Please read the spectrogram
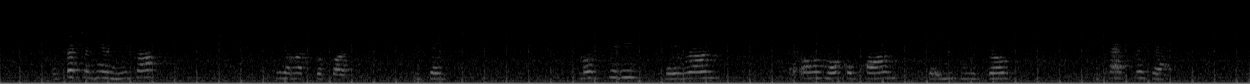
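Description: Indistinct voices talking on and off over a steady, low, rapidly pulsing buzz.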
